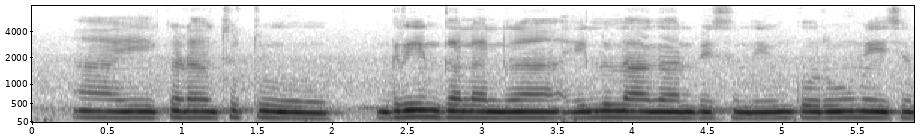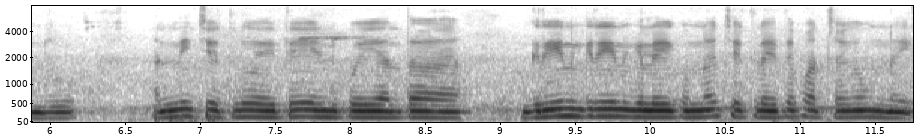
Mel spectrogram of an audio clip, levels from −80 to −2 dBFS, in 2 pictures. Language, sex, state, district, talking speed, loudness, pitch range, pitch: Telugu, male, Karnataka, Dharwad, 120 wpm, -20 LUFS, 150-165 Hz, 155 Hz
